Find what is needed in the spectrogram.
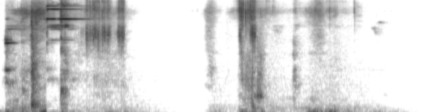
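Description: Metal hand tools set down with a clatter and a brief high metallic ring, then a second bout of clinks and knocks about two seconds later.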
